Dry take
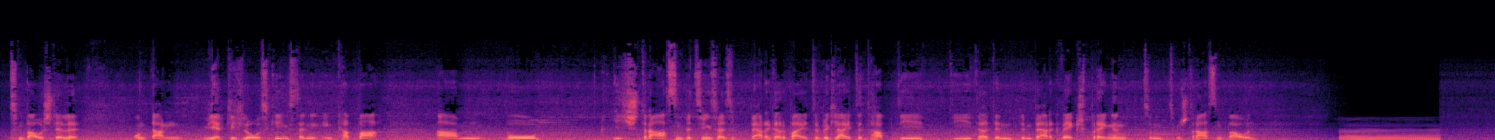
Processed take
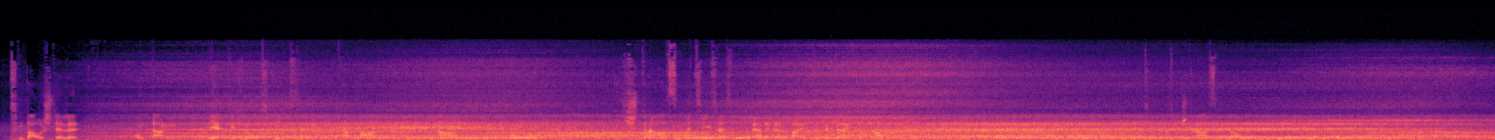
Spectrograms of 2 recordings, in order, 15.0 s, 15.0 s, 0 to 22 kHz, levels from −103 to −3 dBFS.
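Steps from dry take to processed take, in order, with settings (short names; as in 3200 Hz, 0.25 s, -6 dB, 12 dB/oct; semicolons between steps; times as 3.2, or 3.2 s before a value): graphic EQ 125/250/500/1000/2000/4000/8000 Hz -8/-12/-3/-7/+9/-8/-8 dB; spectral freeze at 9.99, 1.44 s; bloom reverb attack 2.41 s, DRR -6 dB; gain +5.5 dB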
